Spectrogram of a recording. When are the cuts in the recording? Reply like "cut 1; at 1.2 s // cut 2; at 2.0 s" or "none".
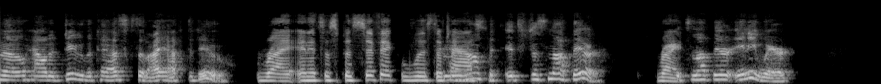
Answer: none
